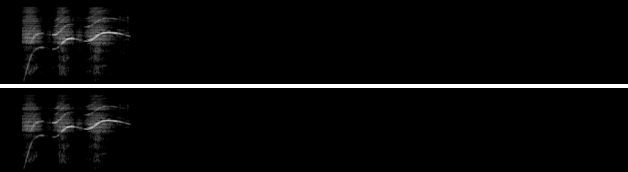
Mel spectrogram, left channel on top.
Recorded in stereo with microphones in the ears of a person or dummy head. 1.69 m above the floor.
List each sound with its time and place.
0.2 s a siren: 15° left (ahead or behind)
